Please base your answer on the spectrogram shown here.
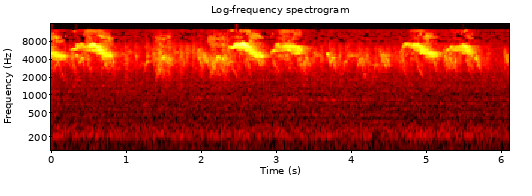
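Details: Birds chirping: bright, high, quick chirps and short trills come in loose bursts every second or two, with a steady low hum underneath.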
